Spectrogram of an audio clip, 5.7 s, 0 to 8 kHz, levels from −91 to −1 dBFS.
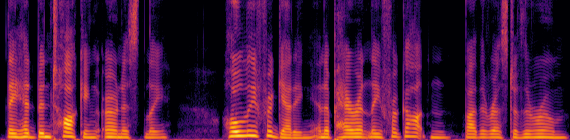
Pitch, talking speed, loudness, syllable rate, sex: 190 Hz, 170 wpm, -21 LUFS, 5.5 syllables/s, female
